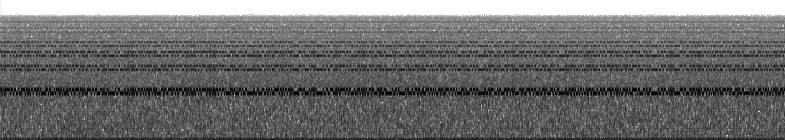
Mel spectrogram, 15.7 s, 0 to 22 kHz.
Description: Two-tone teleprinter signal, about 170 Hz shift.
